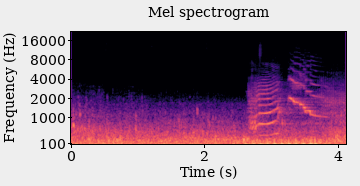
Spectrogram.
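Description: Humpback whale song: a wavering, harmonic moan followed by a smooth descending whistle over deep underwater rumble.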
